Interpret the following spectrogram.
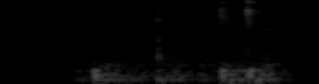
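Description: Near silence: faint room tone, with a few faint clicks about one and a half seconds in.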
